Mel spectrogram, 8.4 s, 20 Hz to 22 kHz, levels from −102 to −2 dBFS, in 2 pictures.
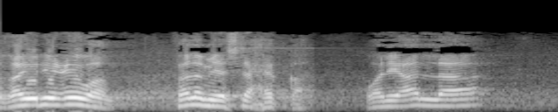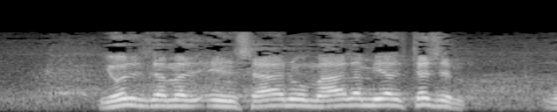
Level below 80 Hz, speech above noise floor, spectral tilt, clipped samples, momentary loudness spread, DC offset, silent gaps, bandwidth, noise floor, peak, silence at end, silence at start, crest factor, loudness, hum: -60 dBFS; 28 dB; -5 dB/octave; under 0.1%; 21 LU; under 0.1%; none; 8 kHz; -44 dBFS; -4 dBFS; 0 s; 0 s; 14 dB; -16 LUFS; none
